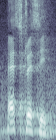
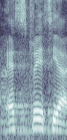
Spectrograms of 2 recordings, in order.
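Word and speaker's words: Asteraceae: Sunflower family भी बोल सकते हैं इसको, एस्ट्रेसी। इसका हिंदी वाली किताब में देखना एस्ट्रेसिया ऐसे छपा हुआ, एस्ट्रेसिया, एस्ट्रेसिया।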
